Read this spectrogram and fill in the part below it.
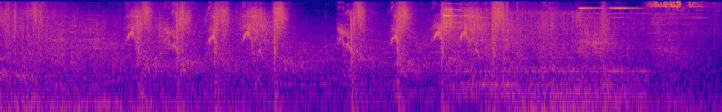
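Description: In the Hogwarts Legacy video game, the Confringo fire spell sets off a rapid series of heavy booms and crashing impacts, several blasts in quick succession, loud and close with rumbling between hits.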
